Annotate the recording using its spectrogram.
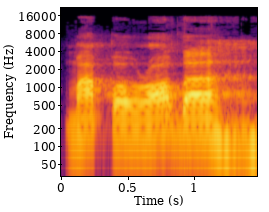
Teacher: ta at-ta'nits dibaca dengan ha at-ta'nits, maka di sini dibaca dengan ha dan ada hams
